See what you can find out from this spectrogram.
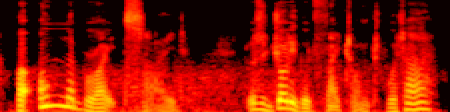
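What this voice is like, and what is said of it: Put-on posh accent. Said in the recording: “putting on this stupid voice? ... I'm not posh, you know. I really am not posh.”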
